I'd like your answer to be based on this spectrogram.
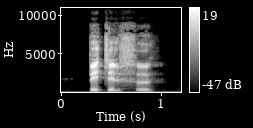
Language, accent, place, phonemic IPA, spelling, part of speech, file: French, France, Lyon, /pe.te l(ə) fø/, péter le feu, verb, LL-Q150 (fra)-péter le feu.wav
- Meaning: to be in great shape, to be in great form, to be fighting fit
